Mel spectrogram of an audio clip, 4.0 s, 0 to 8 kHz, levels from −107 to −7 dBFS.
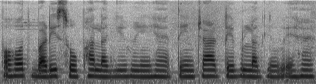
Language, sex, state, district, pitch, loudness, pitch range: Hindi, female, Bihar, West Champaran, 180 Hz, -20 LUFS, 175-185 Hz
